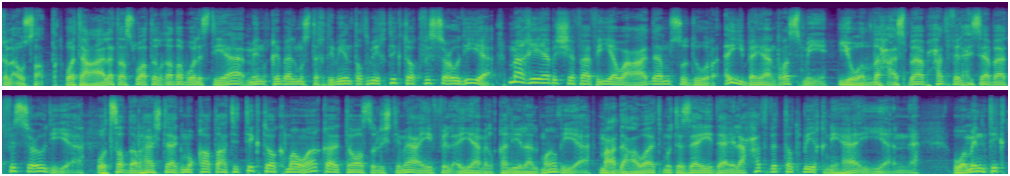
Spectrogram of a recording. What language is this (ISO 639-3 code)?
ara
